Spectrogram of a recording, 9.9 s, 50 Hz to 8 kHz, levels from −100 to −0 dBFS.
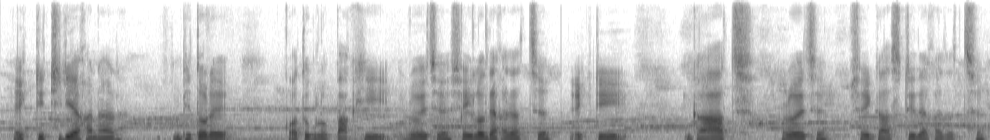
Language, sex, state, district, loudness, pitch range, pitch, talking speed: Bengali, male, West Bengal, Kolkata, -32 LUFS, 120-135 Hz, 130 Hz, 105 wpm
